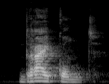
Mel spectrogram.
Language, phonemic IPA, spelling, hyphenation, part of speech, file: Dutch, /ˈdraːi̯.kɔnt/, draaikont, draai‧kont, noun, Nl-draaikont.ogg
- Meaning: 1. a U-turner; an inconsistent person, who readily changes position (literally, “butt-turner”) 2. a fidget; someone who can't sit still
